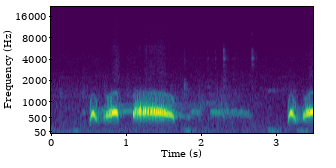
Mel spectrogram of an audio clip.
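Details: Spotted dove decoy call in the urging style, meant to rouse other doves: two short rising notes, a long hoarse coo fading into a soft hum, then the short notes start again.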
